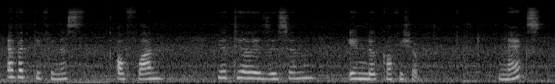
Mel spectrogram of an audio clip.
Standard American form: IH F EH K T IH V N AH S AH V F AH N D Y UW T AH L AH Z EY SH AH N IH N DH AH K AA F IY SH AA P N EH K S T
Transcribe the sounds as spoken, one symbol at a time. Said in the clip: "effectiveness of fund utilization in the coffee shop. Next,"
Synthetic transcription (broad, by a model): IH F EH K T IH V N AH S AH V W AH N Y UW T AH L AH Z EY SH AH N IH N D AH K AA F IY SH AA P N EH K S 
